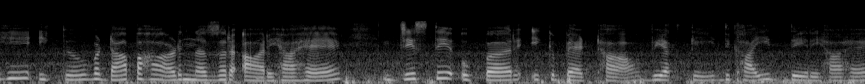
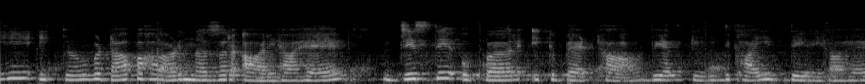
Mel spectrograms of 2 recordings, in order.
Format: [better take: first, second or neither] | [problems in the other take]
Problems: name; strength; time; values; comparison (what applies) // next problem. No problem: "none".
first | noise reduction (neural separator model SepFormer DNS4)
